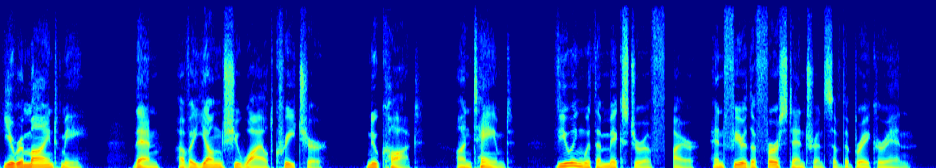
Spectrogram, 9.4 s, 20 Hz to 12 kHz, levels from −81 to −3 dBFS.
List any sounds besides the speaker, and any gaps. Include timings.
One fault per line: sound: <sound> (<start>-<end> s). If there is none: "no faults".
sound: dropout (6.6-6.7 s)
